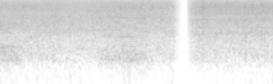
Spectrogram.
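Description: Water pours down the tall cliff of Pha Rom Yen waterfall in Uthai Thani province as a constant broadband rush, steady and moderately loud, broken by one brief dropout to silence near the end.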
